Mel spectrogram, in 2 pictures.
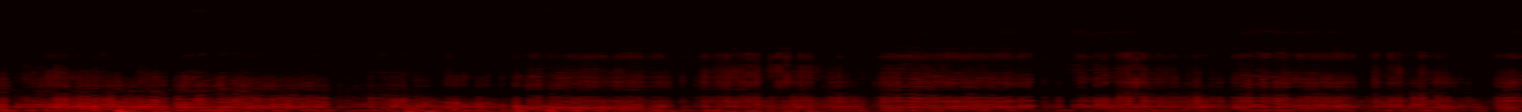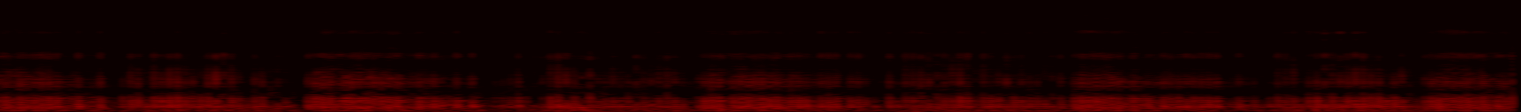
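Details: Domestic cat purring while snoring indoors, a steady low rumbling purr running continuously with soft rhythmic pulses and gentle breathing swells throughout.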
